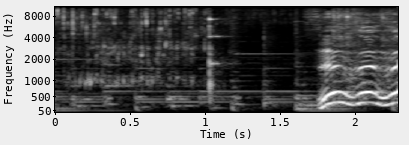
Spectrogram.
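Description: Water poured from a bowl into a glass jug of mango pieces, faint under steady background music. Near the end a louder wavering pitched sound comes in.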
